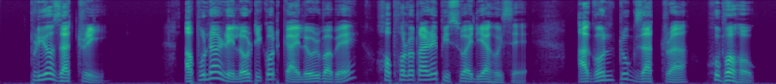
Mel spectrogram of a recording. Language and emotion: Assamese, happy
